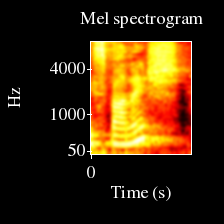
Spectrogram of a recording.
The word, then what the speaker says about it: Spanish: Okay, this one again is specifically Spanish. Scandal, Spanish, scared, not escandal, Spanish, scared. No, there is no E. The S goes directly into the next syllable, okay?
